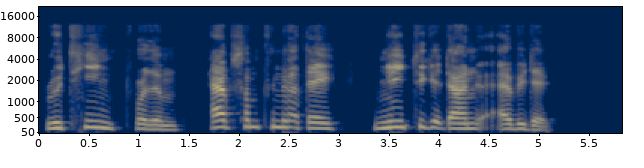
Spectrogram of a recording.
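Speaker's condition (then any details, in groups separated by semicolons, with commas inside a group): Cerebral palsy; physical only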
